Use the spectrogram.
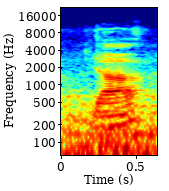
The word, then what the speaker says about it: Yah: English, they spell it with the J, but it's really supposed to be the Yod, Yah.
